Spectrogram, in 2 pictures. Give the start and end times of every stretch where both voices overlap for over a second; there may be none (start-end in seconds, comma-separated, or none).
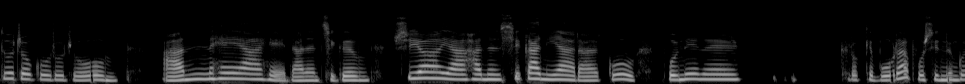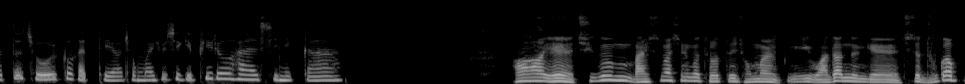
none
